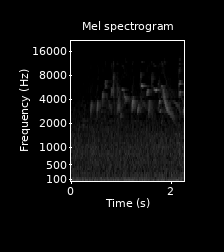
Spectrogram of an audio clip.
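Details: A goldfinch singing in a tree: a quick run of high, bright twitters and liquid chirps, tumbling and uneven, over a faint low rumble.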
